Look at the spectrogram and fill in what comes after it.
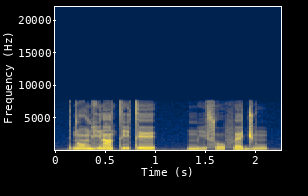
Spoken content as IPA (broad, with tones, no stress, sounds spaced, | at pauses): d ɔ̃˦ ɡ i˦ ɾ ã˧ t i˦ t e˦ | m i˨ s o˨˦ f ɛ˦˨ d͡ʒ ũ˨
